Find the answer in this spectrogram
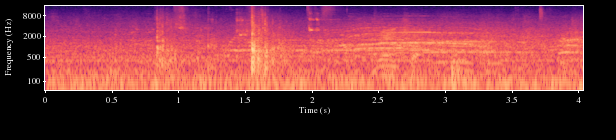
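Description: Tennis ball struck hard with a racket: a sharp crack about a second and a half in, just after a softer knock. A voice calls out for about a second soon after.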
